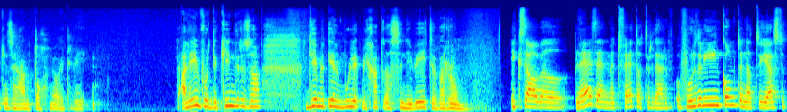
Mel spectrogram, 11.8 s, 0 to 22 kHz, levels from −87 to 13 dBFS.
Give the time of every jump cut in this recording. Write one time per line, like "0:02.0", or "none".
0:04.9
0:07.5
